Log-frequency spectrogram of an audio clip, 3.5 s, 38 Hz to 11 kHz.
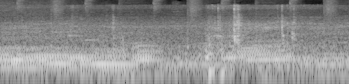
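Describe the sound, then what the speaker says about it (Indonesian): A Yamaha Jupiter Z1 fuel-injected motorcycle with a running fault is tested on its electric starter, a loud steady mechanical whir that dips briefly and then resumes, with a few faint clicks and no speech. "Kita langsung tes starter saja dan kita cek."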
